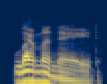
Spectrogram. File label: "lemonade", American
